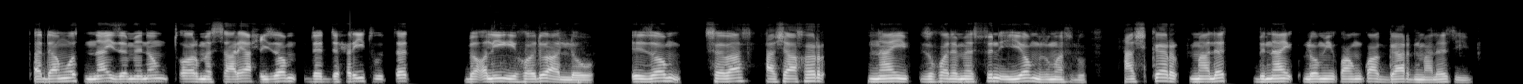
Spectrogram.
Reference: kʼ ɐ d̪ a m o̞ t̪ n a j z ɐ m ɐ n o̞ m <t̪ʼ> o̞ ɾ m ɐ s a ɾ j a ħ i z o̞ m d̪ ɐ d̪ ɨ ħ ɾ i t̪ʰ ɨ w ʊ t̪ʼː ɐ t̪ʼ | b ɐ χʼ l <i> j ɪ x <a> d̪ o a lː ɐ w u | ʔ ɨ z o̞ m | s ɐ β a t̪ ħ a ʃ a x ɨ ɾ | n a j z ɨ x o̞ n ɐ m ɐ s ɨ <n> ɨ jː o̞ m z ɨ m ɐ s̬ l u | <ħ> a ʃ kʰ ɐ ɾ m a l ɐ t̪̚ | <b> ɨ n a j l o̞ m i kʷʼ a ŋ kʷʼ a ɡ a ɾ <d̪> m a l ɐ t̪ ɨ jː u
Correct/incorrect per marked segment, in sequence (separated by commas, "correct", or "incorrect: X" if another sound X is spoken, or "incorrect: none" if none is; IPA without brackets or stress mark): correct, correct, incorrect: ɐ, correct, correct, correct, correct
